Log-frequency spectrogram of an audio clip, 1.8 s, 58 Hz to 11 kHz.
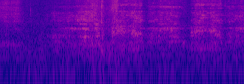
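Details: BMW E63 M6 with S85 V10, 121k miles, arrived on a recovery truck: wheel turned by hand gives a slow dry scraping rasp that rises and fades with each turn; brake disc rubbing on the pad or shield.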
